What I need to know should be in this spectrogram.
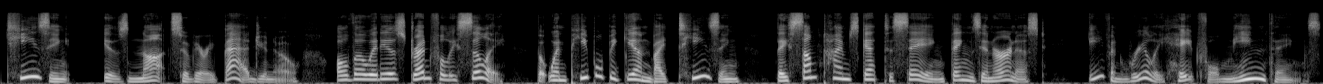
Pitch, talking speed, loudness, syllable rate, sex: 190 Hz, 140 wpm, -19 LUFS, 4.3 syllables/s, female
